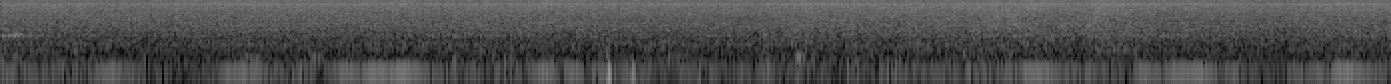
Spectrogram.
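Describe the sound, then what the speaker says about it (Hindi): Beans and mushrooms sauté in a pan over a high flame, giving a steady, even sizzling hiss that runs unbroken throughout. "थोड़ा सा हाई फ्लेम पे मैं इन्हें सौते कर देती हूँ"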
